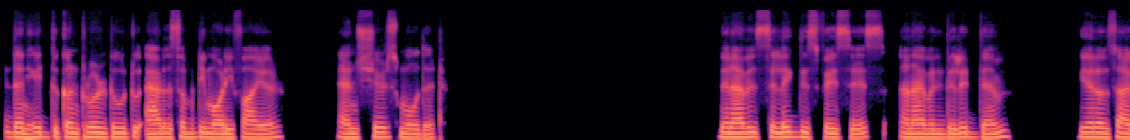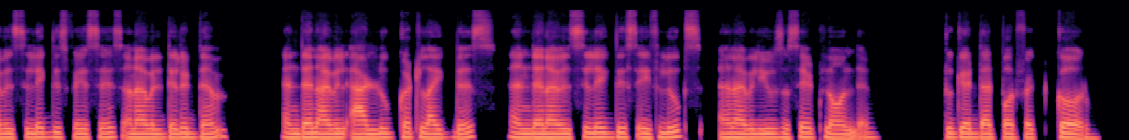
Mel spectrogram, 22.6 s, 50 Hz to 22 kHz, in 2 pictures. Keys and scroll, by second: 0.6 ctrl+2, 5.1 Tab, 6.8 3, 9.1 x, 11.7 3, 12.2 x, 14.0 2, 14.4 ctrl+r, 15.9 ctrl+r.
